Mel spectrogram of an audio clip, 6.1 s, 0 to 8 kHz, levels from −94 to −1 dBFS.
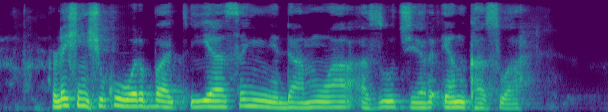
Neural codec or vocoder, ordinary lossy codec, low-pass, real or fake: codec, 16 kHz, 2 kbps, X-Codec, WavLM features, trained on Multilingual LibriSpeech; none; 7.2 kHz; fake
